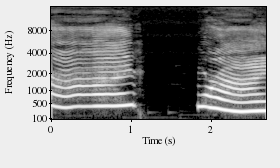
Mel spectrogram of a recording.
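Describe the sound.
A person's voice imitating a cat's meow, recorded backwards and flipped around: two loud, drawn-out, whiny tones separated by a brief silence, with an odd backward swell to each.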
